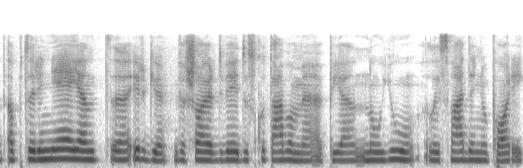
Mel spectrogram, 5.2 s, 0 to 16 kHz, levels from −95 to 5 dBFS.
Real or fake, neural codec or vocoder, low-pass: real; none; 7.2 kHz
